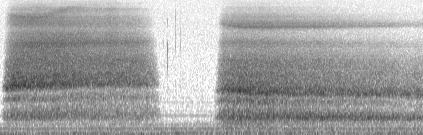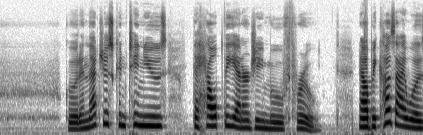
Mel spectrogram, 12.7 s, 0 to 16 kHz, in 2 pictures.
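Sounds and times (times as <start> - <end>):
deep breath closing a round of acupressure tapping: 0.0 - 2.4, 3.2 - 7.4, 11.4 - 11.7
speech: 7.4 - 12.6.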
